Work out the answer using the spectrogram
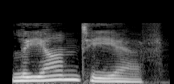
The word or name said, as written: Leontief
